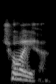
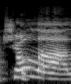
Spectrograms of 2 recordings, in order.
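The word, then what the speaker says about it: cholla: Choya. That's how you say it. I was about to throw some Jew in like Hala, but that's the wrong thing. I don't know. I was going Chola.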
